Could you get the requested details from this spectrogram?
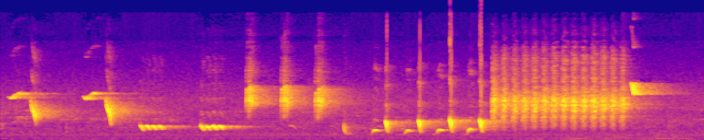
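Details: Thrush nightingale singing loudly while hidden in a shrub by a lake in spring (April–May): loud high whistles and sharp downslurred notes, then a rapid knocking series and a dense rattling buzz, all within five seconds.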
